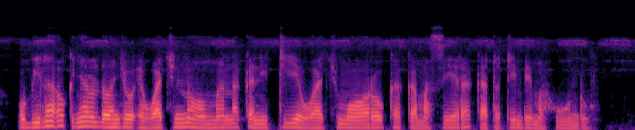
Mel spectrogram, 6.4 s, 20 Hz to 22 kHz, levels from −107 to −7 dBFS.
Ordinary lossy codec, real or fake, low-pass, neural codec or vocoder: Opus, 16 kbps; real; 7.2 kHz; none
